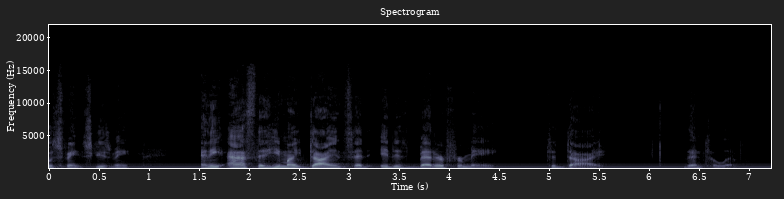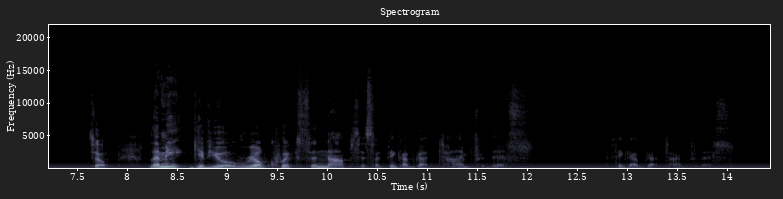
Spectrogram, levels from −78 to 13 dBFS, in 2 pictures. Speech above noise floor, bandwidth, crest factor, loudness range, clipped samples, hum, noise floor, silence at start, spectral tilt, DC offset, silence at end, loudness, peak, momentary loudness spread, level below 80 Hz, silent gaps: 22 dB; 16 kHz; 24 dB; 14 LU; under 0.1%; none; -59 dBFS; 0 s; -6 dB/octave; under 0.1%; 0 s; -37 LUFS; -16 dBFS; 23 LU; -64 dBFS; none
